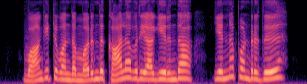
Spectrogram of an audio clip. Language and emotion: Tamil, fearful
